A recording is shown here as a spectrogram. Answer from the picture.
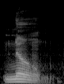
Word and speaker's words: GNOME: who call it gnome it is pronounced gnome and I reference that to The Gnome project itself if you go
